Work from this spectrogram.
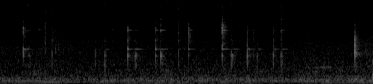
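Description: Cream being stirred into a mixture in a small container for a homemade natural BB cream foundation, soft repeated clinks and scrapes of a utensil against the vessel, faint and steady with no talk.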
